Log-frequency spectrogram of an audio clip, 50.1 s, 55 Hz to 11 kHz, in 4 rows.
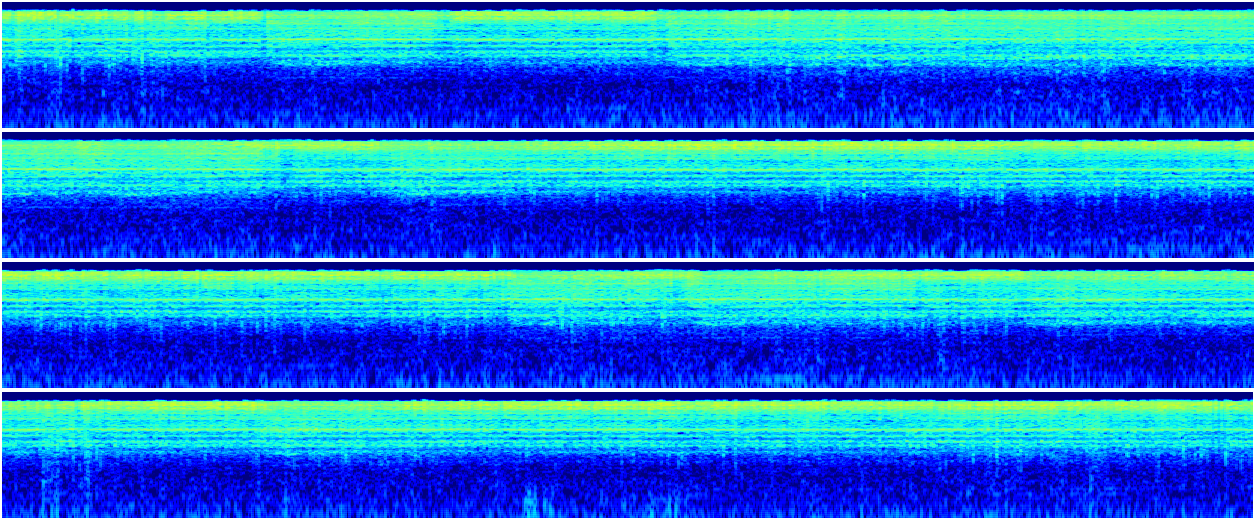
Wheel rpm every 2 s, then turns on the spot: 120, 110, 120, 110, 110, 120, 120, 120, 110, 120, 120, 120, 120, 110, 110, 110, 110, 110, 110, 120, 110, 110, 110, 110, 110.
none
